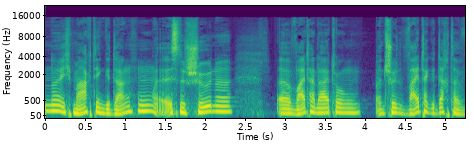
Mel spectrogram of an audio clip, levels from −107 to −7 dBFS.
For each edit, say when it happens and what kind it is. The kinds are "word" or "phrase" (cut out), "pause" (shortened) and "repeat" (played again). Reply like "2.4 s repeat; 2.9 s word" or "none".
4.1 s word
